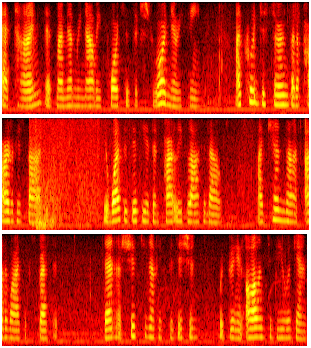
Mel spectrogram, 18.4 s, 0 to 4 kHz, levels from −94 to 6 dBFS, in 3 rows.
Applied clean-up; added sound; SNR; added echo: none; Cricket / Waves, surf; 19 dB; none.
